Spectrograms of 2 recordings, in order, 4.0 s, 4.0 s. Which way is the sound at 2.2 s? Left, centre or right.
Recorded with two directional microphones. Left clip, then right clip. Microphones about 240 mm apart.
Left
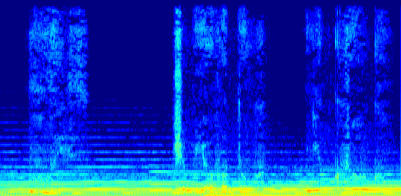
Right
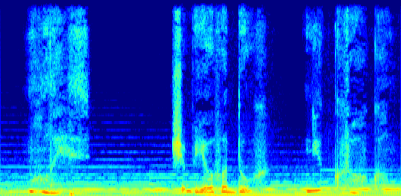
Right.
